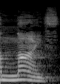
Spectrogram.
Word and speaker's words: knife: هنا عندنا knife السكين هاودا ما نقولوش كنايف نقولو نايف.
